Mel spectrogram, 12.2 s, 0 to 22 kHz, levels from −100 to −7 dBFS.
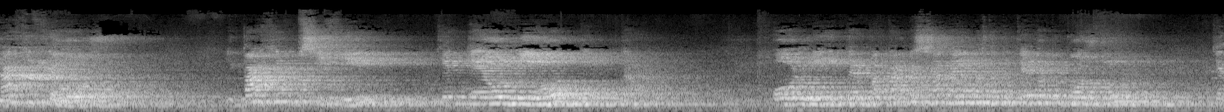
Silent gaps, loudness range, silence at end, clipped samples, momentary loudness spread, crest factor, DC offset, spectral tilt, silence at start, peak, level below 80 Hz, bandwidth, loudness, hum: none; 3 LU; 0 s; under 0.1%; 16 LU; 16 dB; under 0.1%; -4.5 dB/octave; 0 s; -8 dBFS; -52 dBFS; 13 kHz; -24 LUFS; none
